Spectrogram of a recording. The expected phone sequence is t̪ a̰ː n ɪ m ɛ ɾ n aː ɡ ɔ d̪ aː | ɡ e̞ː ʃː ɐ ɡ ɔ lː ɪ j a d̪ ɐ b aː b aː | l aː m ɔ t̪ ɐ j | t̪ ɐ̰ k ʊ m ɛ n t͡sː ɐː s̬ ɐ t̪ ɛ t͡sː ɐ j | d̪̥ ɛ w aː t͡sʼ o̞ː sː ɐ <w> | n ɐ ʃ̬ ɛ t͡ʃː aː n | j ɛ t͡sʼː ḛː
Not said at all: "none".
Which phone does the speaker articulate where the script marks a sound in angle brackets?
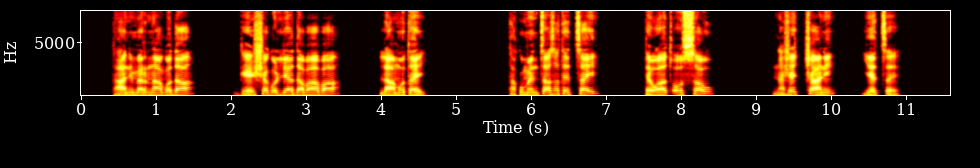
w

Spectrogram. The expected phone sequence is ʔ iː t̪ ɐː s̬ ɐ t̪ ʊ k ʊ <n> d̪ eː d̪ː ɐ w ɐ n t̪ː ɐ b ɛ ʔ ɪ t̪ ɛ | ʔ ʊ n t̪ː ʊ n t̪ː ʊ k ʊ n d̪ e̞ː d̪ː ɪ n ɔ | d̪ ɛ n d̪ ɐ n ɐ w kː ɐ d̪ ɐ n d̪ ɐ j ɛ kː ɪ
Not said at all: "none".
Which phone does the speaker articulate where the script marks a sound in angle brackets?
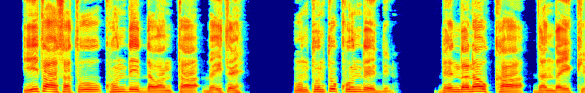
n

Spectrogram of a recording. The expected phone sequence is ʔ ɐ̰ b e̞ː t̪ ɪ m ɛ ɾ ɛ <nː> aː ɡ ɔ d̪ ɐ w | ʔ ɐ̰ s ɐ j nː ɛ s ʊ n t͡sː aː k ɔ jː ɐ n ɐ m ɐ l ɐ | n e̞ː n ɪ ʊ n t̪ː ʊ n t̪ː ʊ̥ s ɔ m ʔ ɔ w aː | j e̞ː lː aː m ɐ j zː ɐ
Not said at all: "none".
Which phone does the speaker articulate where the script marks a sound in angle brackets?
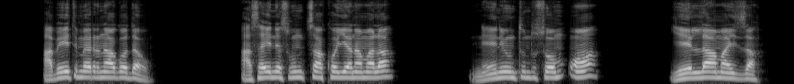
n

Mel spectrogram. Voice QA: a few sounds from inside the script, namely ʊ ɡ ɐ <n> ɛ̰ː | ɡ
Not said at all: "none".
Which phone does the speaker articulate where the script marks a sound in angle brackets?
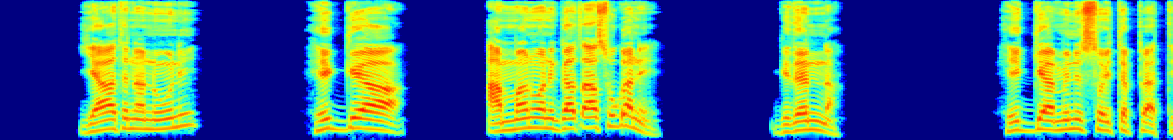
n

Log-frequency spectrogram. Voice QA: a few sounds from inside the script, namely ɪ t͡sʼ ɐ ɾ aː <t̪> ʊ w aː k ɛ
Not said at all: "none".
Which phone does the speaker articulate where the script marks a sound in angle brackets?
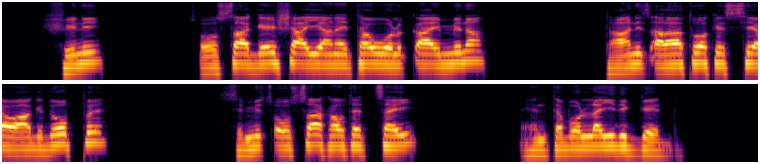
t̪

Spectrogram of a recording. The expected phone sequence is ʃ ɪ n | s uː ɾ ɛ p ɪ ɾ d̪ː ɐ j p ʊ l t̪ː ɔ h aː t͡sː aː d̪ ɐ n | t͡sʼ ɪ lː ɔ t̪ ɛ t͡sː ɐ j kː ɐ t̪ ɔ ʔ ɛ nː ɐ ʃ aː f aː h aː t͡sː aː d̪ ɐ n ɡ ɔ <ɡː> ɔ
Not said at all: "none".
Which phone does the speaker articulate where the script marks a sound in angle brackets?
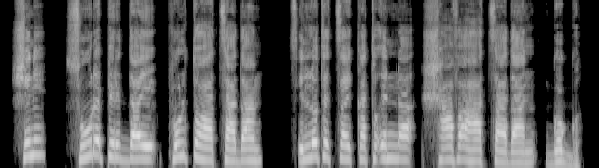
ɡː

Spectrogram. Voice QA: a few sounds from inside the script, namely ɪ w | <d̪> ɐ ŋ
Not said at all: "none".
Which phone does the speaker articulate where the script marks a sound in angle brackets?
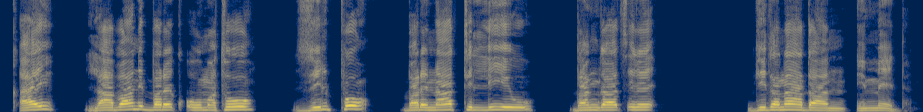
d̪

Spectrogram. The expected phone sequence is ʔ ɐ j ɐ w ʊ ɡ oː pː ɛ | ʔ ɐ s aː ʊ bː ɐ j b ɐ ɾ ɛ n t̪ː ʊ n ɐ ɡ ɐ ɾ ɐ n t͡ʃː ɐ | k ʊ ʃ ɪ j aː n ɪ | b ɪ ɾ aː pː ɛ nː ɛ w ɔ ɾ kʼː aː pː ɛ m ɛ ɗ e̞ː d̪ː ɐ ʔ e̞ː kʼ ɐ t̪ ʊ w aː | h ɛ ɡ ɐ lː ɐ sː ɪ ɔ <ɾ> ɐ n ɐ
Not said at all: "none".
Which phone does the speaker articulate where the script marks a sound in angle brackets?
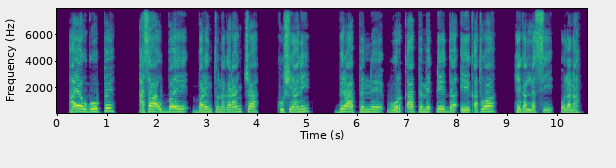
l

